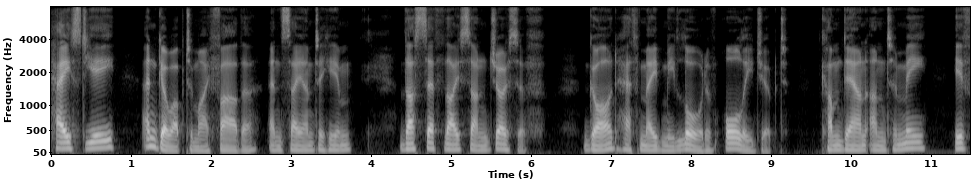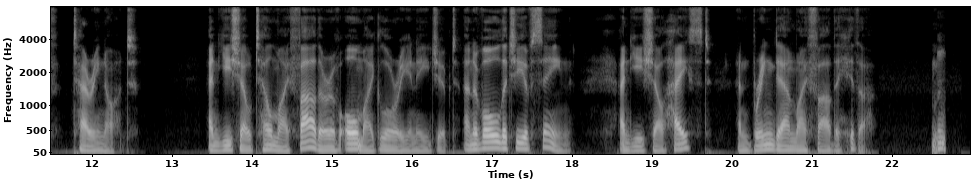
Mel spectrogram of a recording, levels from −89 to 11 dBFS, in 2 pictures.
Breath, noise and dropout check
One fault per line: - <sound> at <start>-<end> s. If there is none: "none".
- laugh at 22.5-22.7 s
